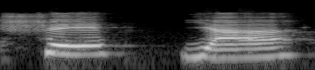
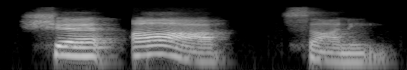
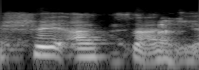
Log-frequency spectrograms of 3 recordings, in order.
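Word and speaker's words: שֶׁעָשַׂנִי: Sheyah. It's not Yah. That's an ayin. Yeah, ayin is silent. It just looks like a Y. Yeah. Oh, so Sheyasini. She-a-sani. Okay, she-a-sani.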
